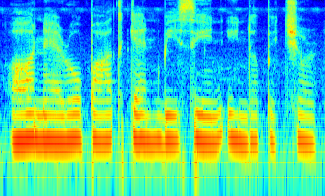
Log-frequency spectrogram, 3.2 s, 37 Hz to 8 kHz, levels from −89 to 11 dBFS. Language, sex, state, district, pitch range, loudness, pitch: English, female, Assam, Kamrup Metropolitan, 170-175 Hz, -15 LUFS, 170 Hz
